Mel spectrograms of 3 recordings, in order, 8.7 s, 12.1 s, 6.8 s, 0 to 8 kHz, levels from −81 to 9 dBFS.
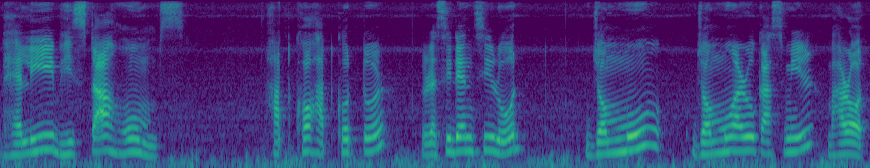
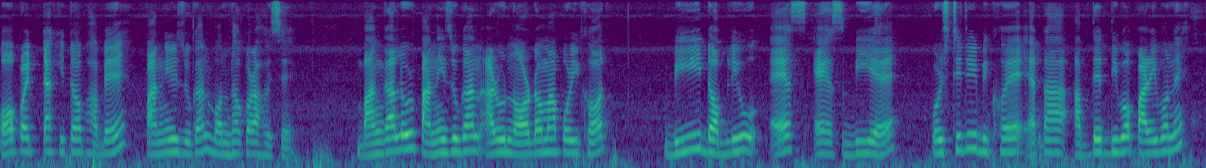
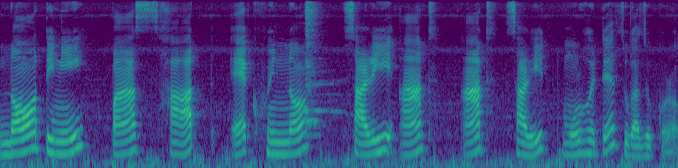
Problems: none marked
